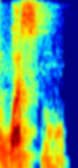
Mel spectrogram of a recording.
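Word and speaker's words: وَاسْمُهُ: itu Il riwayat wasmuhu ini termasuk Hamzah wasal ya Ismun itu Hamzah wasal maka dibacanya wasmuhu namanya nama ilmu ini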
